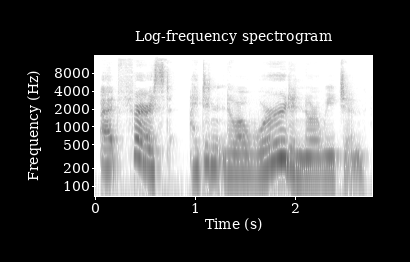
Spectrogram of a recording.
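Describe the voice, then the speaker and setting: A woman acting a gentle, patient mother who tells stories of her childhood in a scripted radio play. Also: on the low side, animated, moderate pace. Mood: patient storytelling. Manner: patient, storytelling.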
